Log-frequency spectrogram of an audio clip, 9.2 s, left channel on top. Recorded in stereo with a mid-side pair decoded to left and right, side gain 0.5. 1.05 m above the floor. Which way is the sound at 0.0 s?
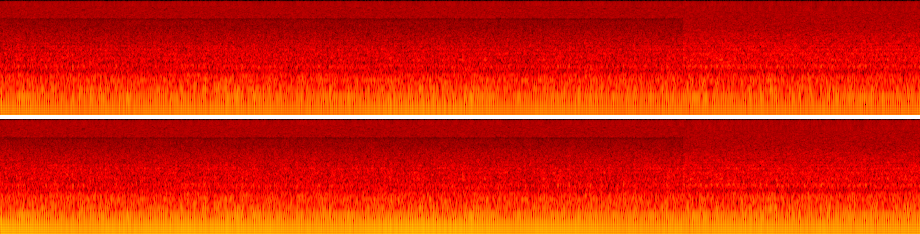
Straight ahead.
